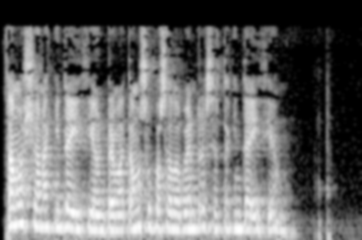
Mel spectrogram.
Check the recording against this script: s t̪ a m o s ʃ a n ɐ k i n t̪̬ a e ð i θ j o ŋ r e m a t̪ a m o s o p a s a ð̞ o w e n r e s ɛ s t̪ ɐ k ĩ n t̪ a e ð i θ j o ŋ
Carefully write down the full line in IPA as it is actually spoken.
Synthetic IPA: s t̪ a m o s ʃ a n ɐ k i n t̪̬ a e ð i θ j o ŋ r e m a t̪ a m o s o p a s a ð̞ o β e n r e s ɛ s t̪ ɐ k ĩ n t̪ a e ð i θ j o ŋ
